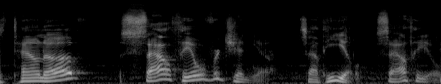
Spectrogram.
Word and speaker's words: South Hill: South Hill. South Hill. It's Hill, one syllable. Just Not like outside Tar Emporia. Heel. It's South Hill.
